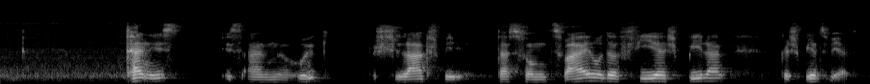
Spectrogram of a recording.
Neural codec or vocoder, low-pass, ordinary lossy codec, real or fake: codec, 16 kHz, 8 kbps, FunCodec, trained on LibriTTS, 25 frames a second; 7.2 kHz; Opus, 32 kbps; fake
